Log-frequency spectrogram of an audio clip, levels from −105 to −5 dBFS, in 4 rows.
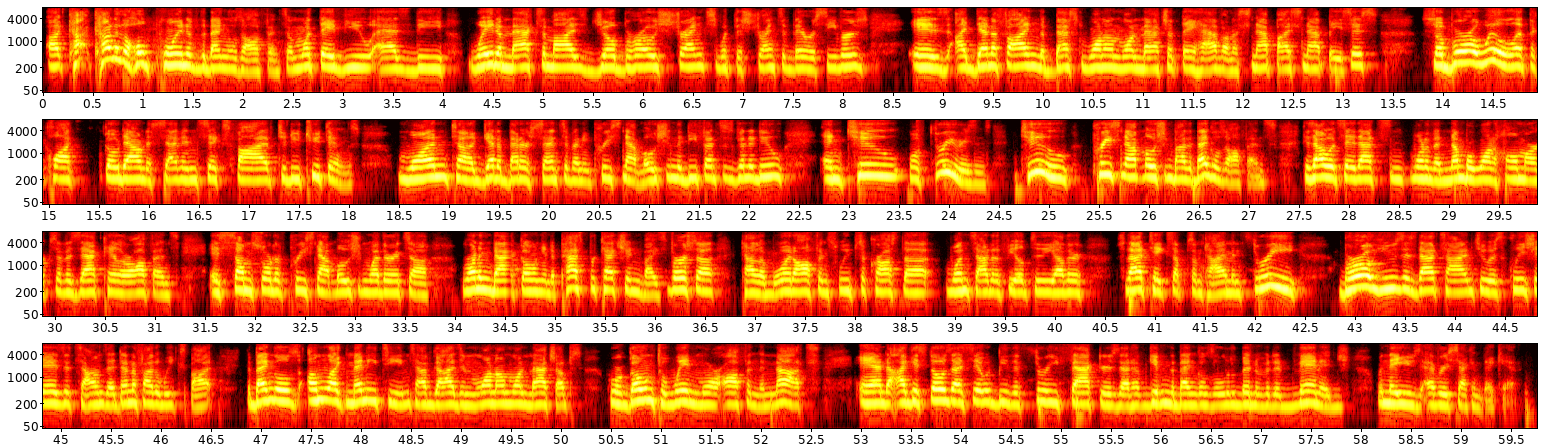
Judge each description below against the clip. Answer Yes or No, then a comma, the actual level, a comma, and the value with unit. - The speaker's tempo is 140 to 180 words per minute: No, fast, 205 wpm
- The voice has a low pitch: No, high, 210 Hz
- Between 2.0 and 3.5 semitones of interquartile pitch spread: Yes, average, 2.8 semitones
